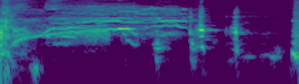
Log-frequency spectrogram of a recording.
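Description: A person lets out a long, loud, high-pitched scream lasting almost two seconds, followed by a few short gasping breaths and bursts of voice.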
